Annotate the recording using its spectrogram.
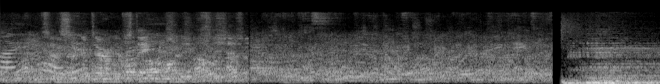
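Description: A crowd of people chatter in a busy room.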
